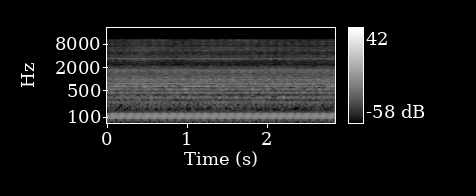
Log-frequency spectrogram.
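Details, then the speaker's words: Workbench electric heater on its low setting, fan freed after it had stopped spinning: steady, even low hum with a faint buzz and no knocking or scraping; the faint noise has always been there, blamed on a slightly misaligned fan. Normal fan running. "It's always made that noise ever since I've ever had it. That's obviously the the fan's just not quite lined properly."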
